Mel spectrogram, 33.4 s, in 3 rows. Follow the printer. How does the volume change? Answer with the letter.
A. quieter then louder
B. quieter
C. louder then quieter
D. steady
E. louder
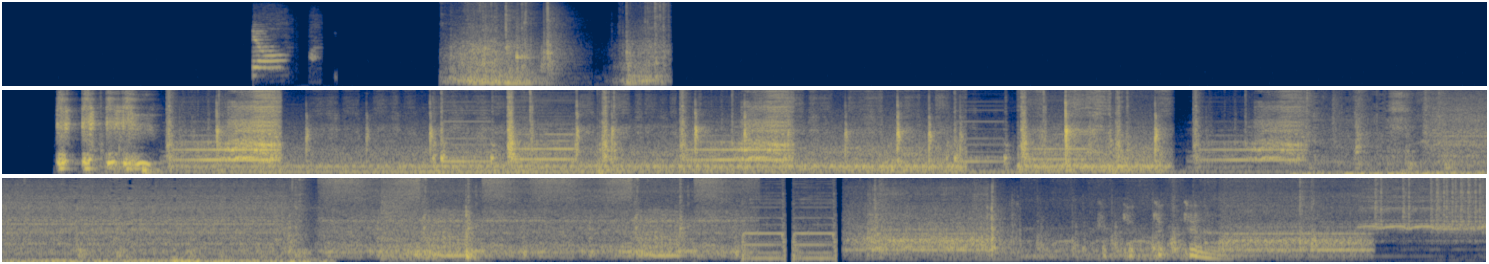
B.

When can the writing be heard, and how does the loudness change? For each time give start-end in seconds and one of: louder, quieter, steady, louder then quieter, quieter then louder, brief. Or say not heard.
11.8-19.9 louder.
